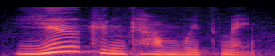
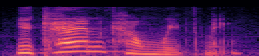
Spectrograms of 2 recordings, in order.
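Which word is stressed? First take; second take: You; can. First: The stress is on "you". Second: The stress is on "can".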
